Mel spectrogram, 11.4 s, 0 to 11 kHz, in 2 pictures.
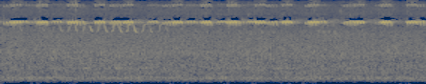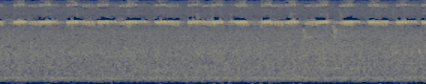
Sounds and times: Crickets 0.0 - 11.3

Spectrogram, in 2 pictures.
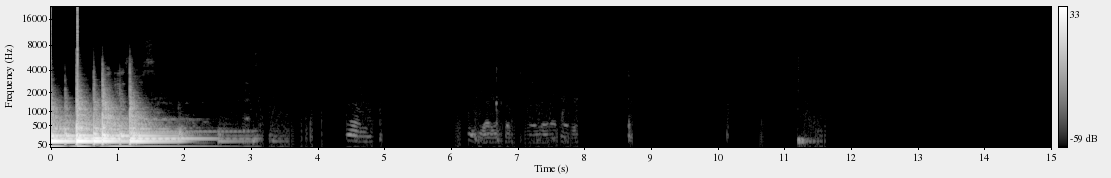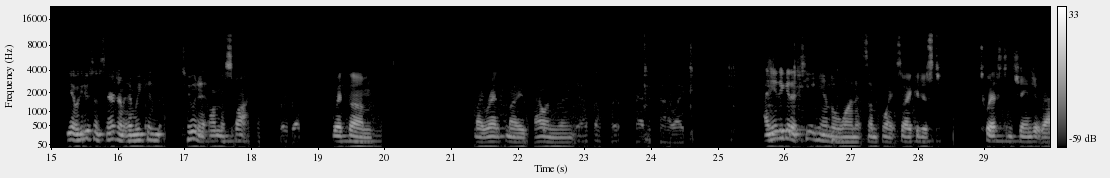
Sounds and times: Med-low Tom 0.0 - 2.1

